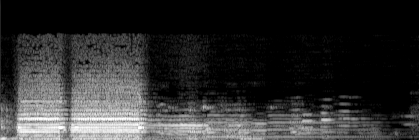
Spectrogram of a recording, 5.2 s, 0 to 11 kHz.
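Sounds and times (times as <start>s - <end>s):
car horn honking: 0.1s - 2.9s.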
